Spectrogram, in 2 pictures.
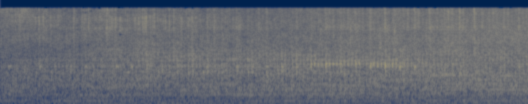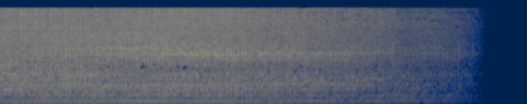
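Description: Street noise with a motor vehicle's engine running with a steady hum, louder over the first few seconds; everything fades out near the end.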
